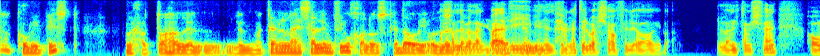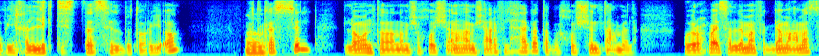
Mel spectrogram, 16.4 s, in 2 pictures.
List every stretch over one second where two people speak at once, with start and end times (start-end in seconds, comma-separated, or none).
4.4-5.8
